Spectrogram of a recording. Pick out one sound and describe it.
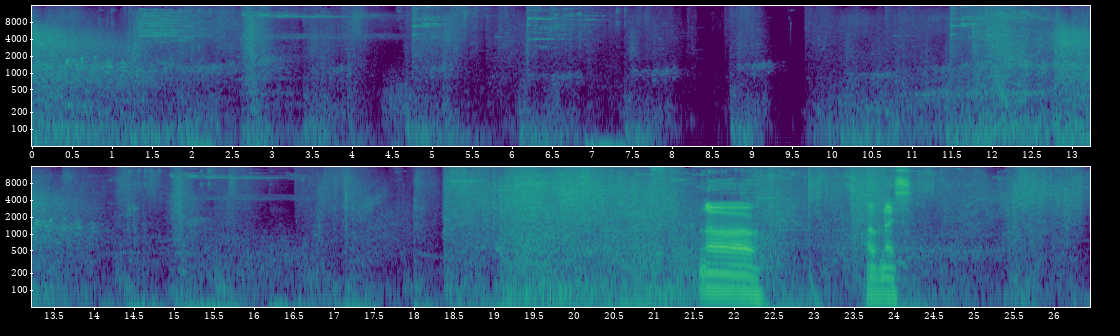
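A young man talks into a close microphone, with animation.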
